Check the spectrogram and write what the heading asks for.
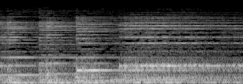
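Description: Instrumental backing music for a song cover, with held melodic notes that change a few times and no singing yet.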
